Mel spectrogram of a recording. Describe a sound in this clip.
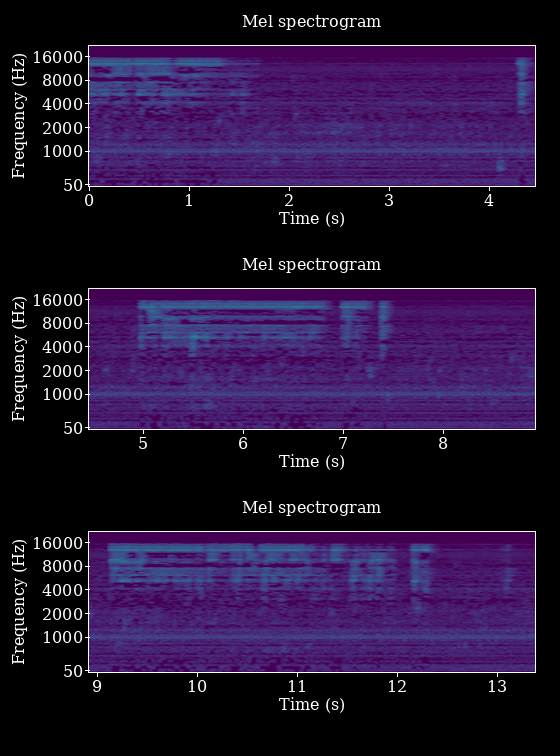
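A man inhales through a nebulizer mouthpiece with a loud hiss.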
